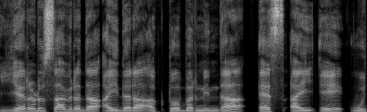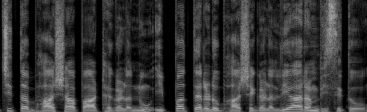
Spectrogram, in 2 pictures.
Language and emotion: Kannada, neutral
